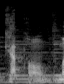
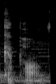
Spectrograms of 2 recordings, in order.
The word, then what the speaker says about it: Chapon: So is it, it's spelt C-H-A-P-O-N, but that's not how it's pronounced, is it? – Well, I think my in-laws say Chapon. – They do. See, we had Camille from French Today on last week, and her pronunciation is a Chapon, so she doesn't pronounce the H.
